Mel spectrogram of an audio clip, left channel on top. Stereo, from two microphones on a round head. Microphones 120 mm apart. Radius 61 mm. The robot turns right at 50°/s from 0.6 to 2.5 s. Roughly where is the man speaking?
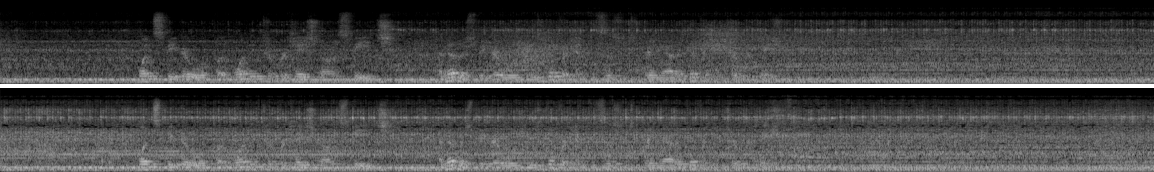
Right.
